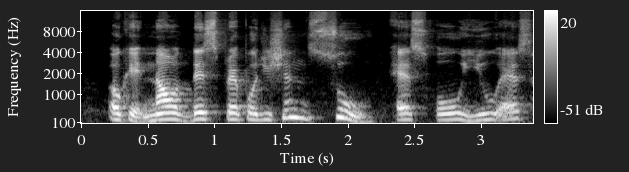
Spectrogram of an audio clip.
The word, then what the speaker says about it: sous: Okay, now this préposition sous, s o u s. How do you pronounce sous?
